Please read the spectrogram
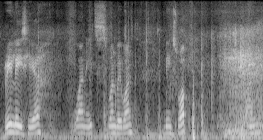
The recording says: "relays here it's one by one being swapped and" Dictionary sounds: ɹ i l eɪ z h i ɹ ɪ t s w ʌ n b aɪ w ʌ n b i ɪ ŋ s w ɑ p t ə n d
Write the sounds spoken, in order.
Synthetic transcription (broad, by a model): ɹ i l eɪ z h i w ɪ t s w ʌ n b aɪ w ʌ n b i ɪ ŋ s w ɑ p t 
